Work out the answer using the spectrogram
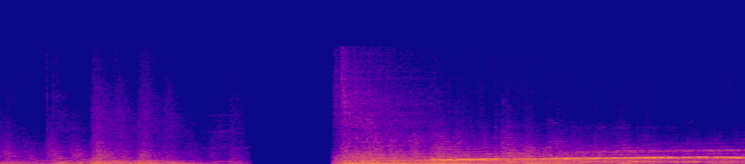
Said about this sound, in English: And right now you can hear sirens here indicating these are the warnings for incoming rockets coming from Gaza. You just heard those sirens here as I began speaking.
